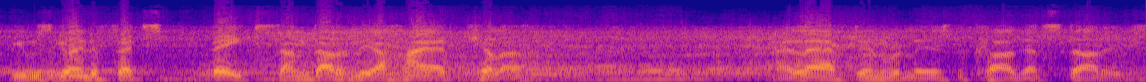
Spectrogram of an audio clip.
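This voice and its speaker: A man's voice: mid-range voice, normal speed, noisy background, close to an everyday voice. An actor playing a vengeful, scheming husband who narrates his murder plot with brooding drama in 1940s radio mystery style. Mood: gloating, agitated. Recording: old radio broadcast with music behind.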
